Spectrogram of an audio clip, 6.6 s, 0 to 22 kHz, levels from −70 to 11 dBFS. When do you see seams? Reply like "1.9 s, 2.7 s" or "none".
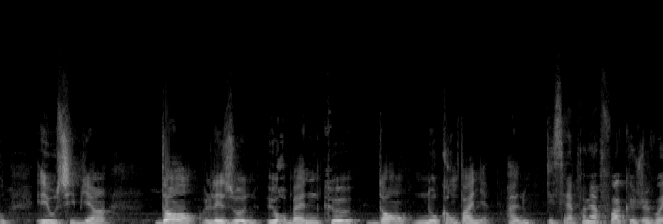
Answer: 5.5 s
